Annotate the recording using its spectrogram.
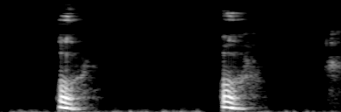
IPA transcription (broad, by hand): ʊ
